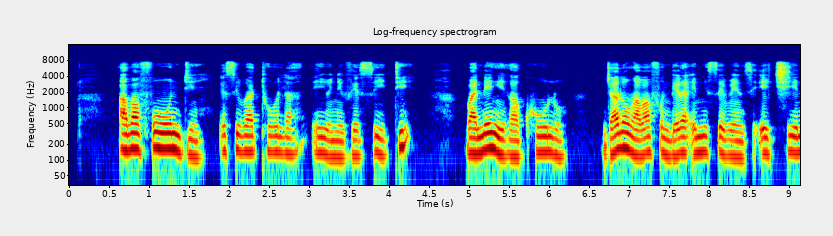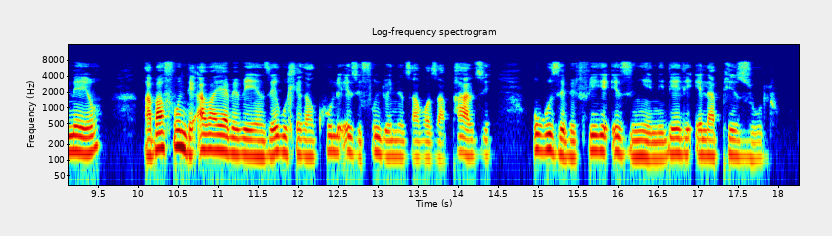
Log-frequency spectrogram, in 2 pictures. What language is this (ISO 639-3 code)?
nde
